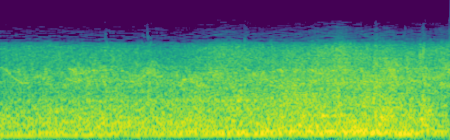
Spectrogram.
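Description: A canvas-topped jeep's engine running as it drives past on a dirt road, growing louder to its closest point near the end.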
